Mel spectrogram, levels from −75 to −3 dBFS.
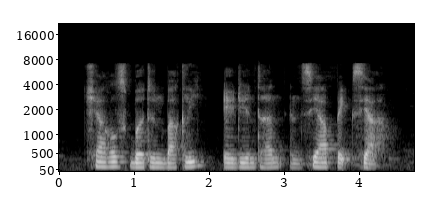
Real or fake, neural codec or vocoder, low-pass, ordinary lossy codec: real; none; 7.2 kHz; AAC, 32 kbps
